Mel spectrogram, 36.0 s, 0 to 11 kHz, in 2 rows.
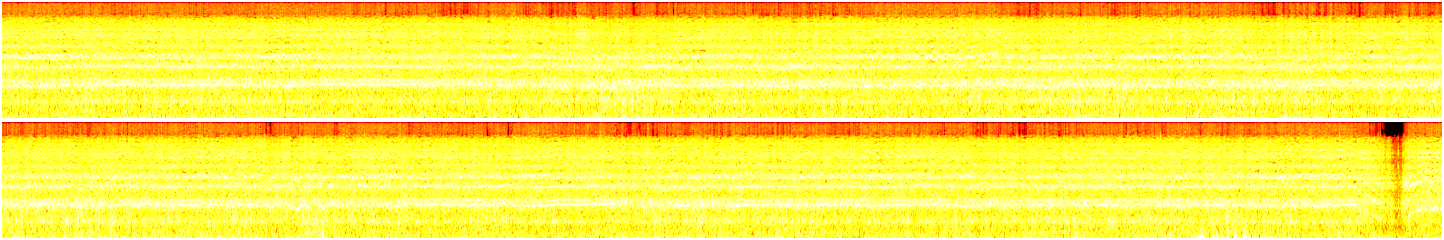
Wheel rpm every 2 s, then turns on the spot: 220, 220, 230, 220, 230, 220, 220, 220, 220, 230, 220, 230, 230, 230, 230, 230, 230, 170.
none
